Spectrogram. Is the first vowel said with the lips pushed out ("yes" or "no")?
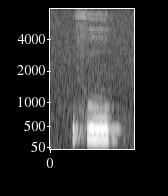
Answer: yes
